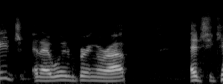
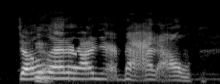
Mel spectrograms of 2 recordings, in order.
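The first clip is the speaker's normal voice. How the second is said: loud, high, drawn-out, stretched screaming; 5 semitones higher, 5 dB louder than usual. Retelling screaming at another speaker while watching: imitating own screaming. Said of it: "I'm screaming at you the whole time".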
